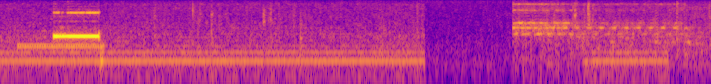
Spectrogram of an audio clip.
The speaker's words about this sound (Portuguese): Grave seu recado. O pessoal será tarifado após o sinal.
